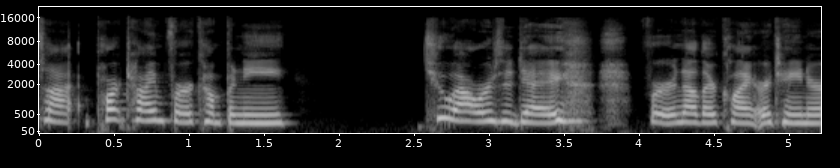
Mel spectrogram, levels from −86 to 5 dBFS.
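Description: Speech recording, with no technical faults to report.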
